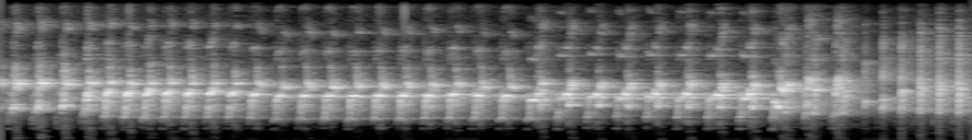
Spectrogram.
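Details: Lovebird giving a long ngekek trill while calling companions: a loud, continuous rapid chatter of harsh repeated notes, steady throughout with a slight shift near the end, no other sounds.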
